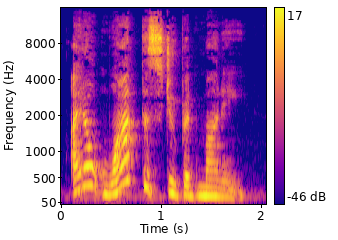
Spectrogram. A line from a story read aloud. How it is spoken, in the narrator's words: Charlie yelled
